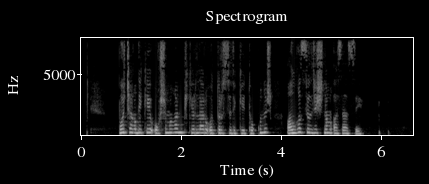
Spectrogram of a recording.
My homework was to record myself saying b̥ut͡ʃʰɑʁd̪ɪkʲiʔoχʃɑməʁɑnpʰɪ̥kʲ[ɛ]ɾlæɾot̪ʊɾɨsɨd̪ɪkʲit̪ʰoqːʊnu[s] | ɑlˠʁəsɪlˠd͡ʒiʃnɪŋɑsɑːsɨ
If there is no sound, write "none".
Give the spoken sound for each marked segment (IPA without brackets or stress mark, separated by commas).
i, ʃ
